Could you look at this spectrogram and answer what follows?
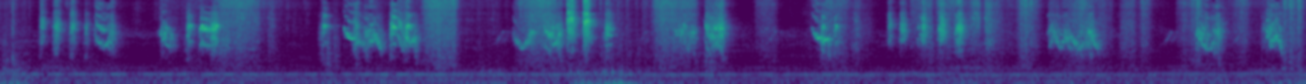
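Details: Courting budgerigars warbling steadily in rapid, raspy, high-pitched chatter broken into short phrases, with a constant low mechanical hum underneath.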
